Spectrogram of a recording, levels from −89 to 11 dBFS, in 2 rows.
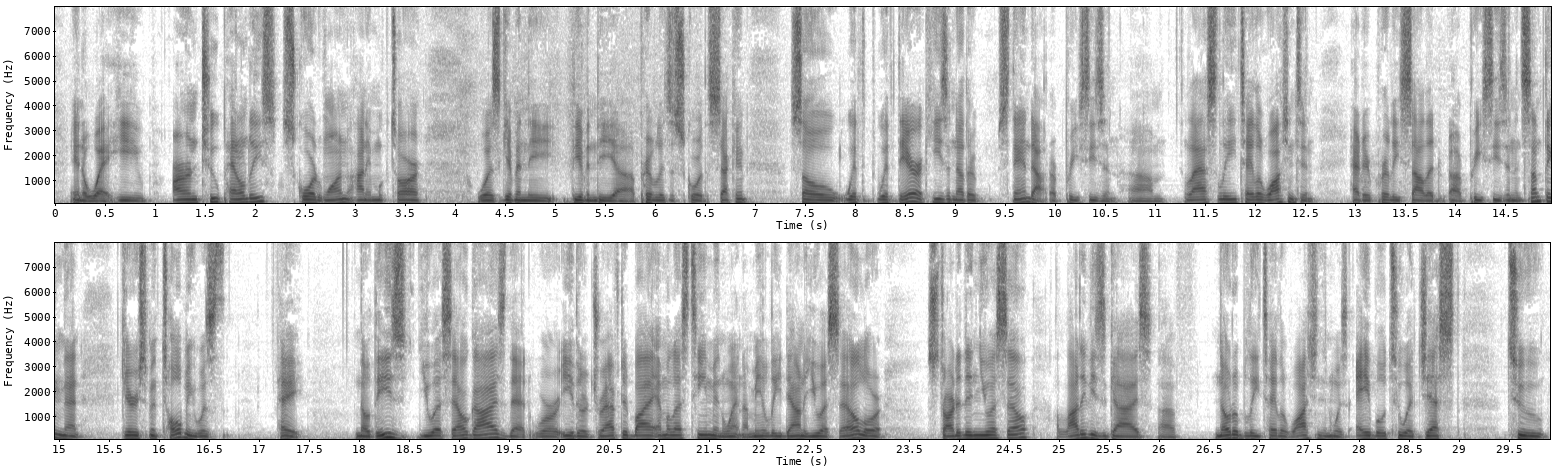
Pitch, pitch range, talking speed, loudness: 115 Hz, 105-125 Hz, 175 wpm, -20 LUFS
